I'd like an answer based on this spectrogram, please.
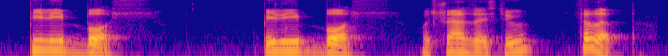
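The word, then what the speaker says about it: Փիլիպոս: So here we have the name Pilibos, which translates to Philip. Now notice here how in the name Philip, it ends with a P sound, but in the Western Armenian pronunciation we use a B sound.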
